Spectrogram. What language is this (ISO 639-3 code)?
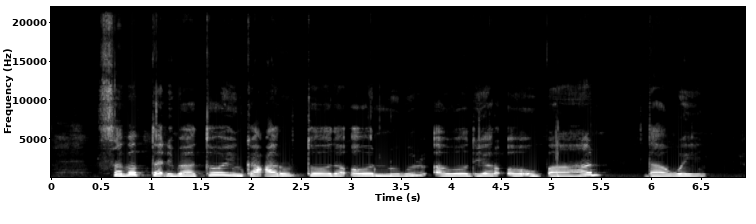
som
